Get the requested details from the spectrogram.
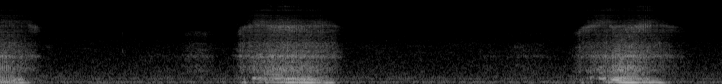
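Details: Adult woman sleeping in real time: regular low, rattling snores on each breath in, about 18 breaths a minute, with quiet pauses between.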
